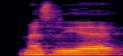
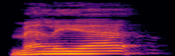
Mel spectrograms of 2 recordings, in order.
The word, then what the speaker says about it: Meslier: there neymar free kick meslier good save i'll pronounce his name probably four different ways in this one match melia is what i hear is the right pronunciation i probably won't remember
